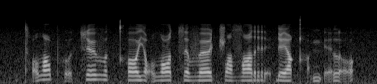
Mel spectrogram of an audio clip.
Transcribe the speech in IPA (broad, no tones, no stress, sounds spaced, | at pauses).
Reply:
tʰ ə̰ ðˤ i pʰ o̰ t͡s ø v ə kʰ ɔ j o̰ ðˤ œ t͡s ə v œ t͡ʃ ɛ zˤ i r ḛ ɗ e qʰ ə̰ mʲ ɛ̰ l ɔ̰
